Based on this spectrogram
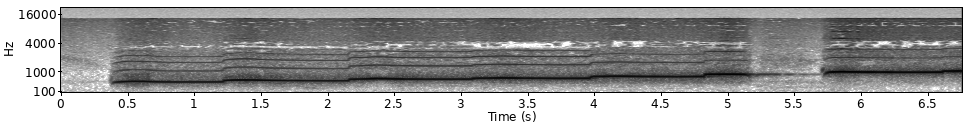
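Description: A beginner plays an ocarina, sounding a clear, loud whistling tone that climbs step by step through several notes like a scale. A brief break comes before a final higher note.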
